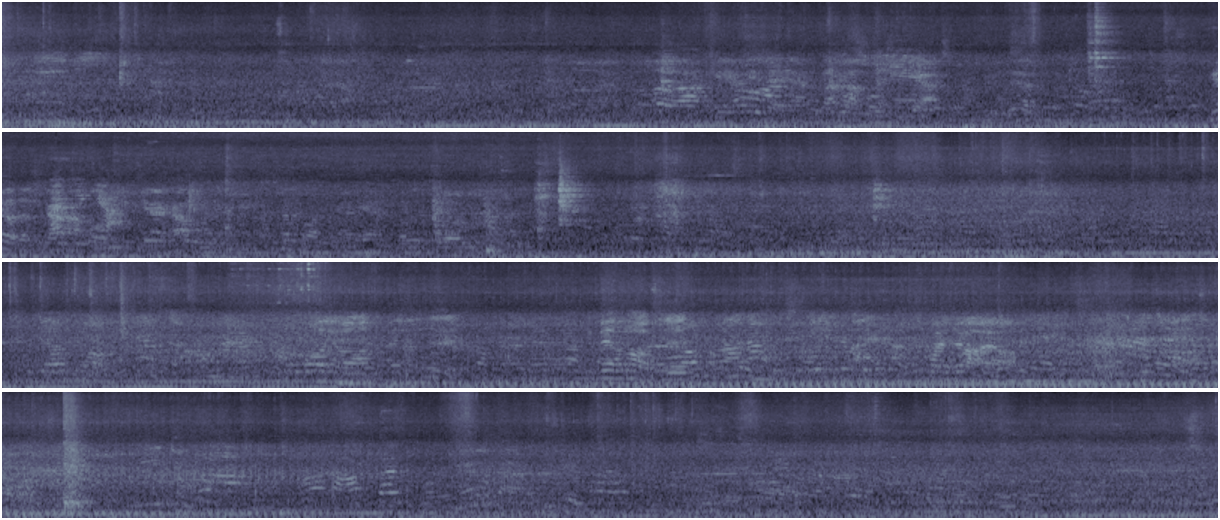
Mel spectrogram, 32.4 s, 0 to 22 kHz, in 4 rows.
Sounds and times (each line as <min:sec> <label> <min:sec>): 0:00.0 Traffic sound 0:32.4
0:00.0 Walk through the market 0:32.4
